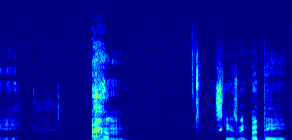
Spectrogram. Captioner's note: coughs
